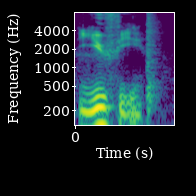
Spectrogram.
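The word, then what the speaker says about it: Aoife: It's Yuffie.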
